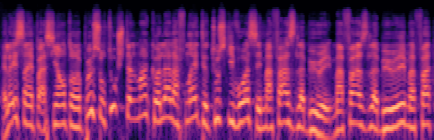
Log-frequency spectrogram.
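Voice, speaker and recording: A Canadian man doing stand-up, telling a story and acting out the people in it with quick voice changes. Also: high-pitched. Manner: animated, acts out characters with voices. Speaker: stand-up comedian. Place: theater stage before an audience.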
